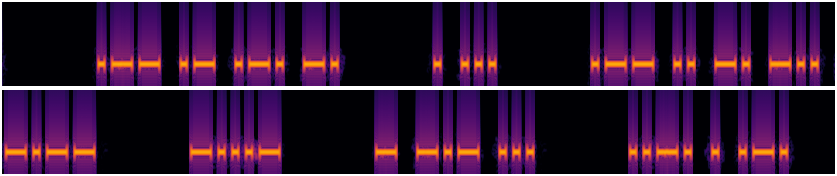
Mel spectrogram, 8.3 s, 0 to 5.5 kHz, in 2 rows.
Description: Morse code, heard as a keyed tone, about 34 wpm, 700 Hz. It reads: WARN ES WINDY <BT> TKS FER
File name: UK MASTER QSOs TRAINING / 35WPM / UK MASTER QSOs 0032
